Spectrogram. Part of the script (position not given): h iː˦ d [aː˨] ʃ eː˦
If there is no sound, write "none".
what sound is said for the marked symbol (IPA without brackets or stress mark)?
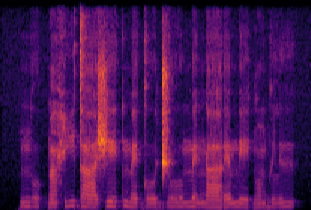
aː˨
